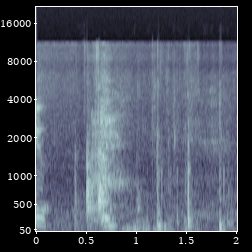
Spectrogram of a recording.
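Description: A short breathy sound, then a few light clicks and a low knock in the second half: small handling noises with no clear source.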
